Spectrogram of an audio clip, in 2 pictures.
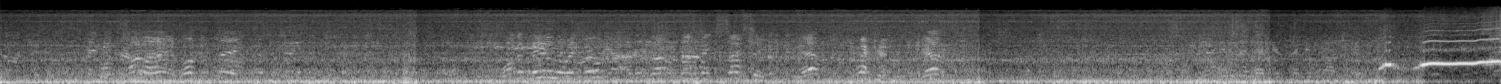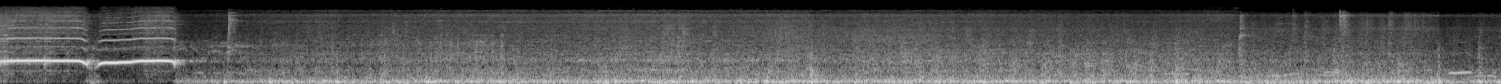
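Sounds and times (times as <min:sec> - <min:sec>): steam locomotive rumble and hiss: 0:00.0 - 0:30.0
steam whistle blasts: 0:13.8 - 0:16.9.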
